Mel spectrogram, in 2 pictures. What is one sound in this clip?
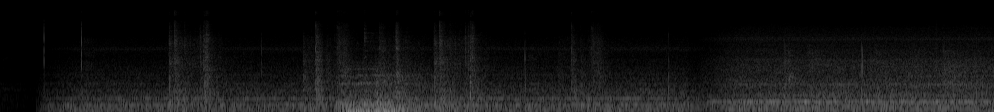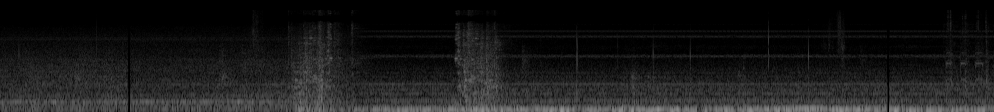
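Quick footsteps run across a hard floor.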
